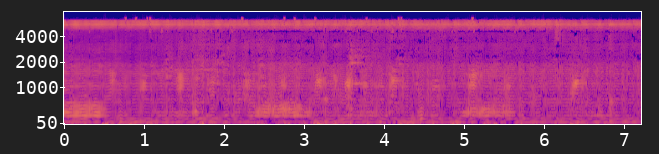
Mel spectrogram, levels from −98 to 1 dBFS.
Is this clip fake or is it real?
fake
